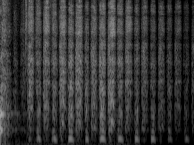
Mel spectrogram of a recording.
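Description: A dog pants rapidly and steadily, with quick rhythmic breaths repeating evenly for a couple of seconds. No one speaks.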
